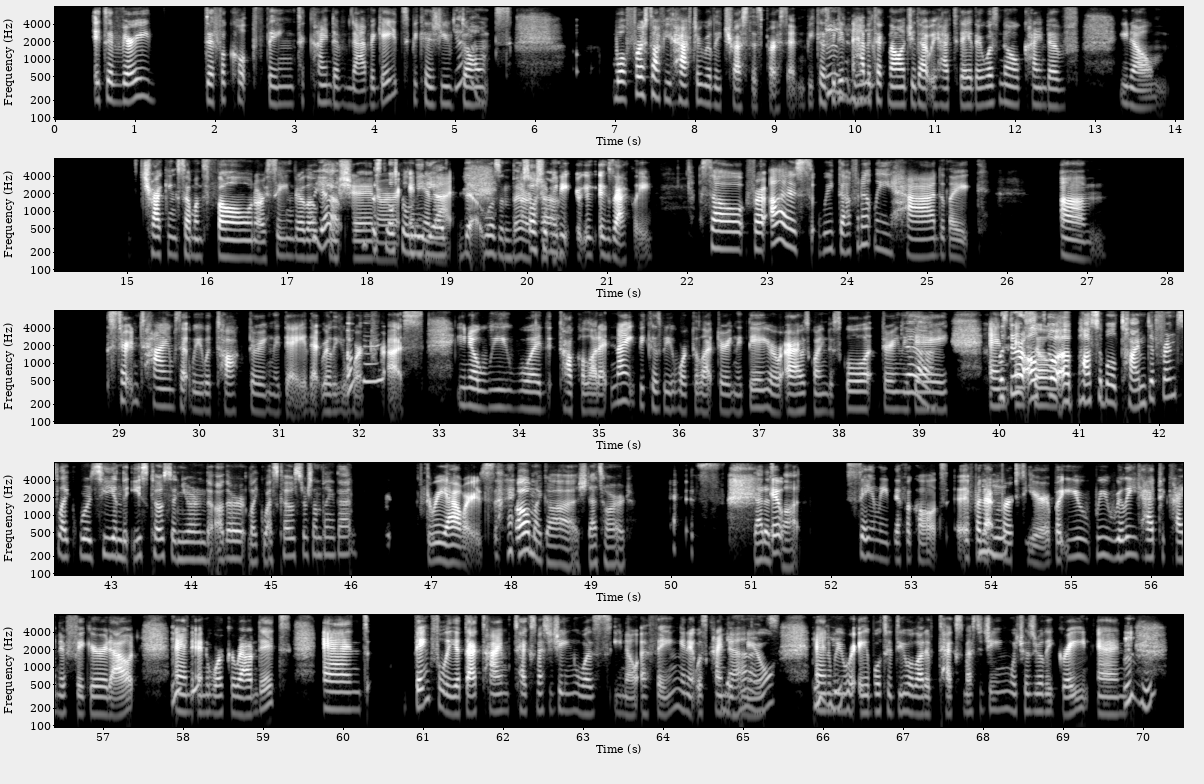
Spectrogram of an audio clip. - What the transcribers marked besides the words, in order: other background noise; giggle; laughing while speaking: "Yes"
- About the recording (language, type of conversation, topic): English, unstructured, What check-in rhythm feels right without being clingy in long-distance relationships?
